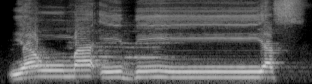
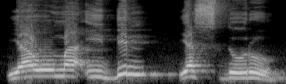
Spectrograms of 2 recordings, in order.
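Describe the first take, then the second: First: The n merges into y with a long nasal hum. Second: The n is said clearly and quickly, no hum. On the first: The speaker calls it right. "masuk ke huruf ya ... dan mendengung" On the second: The speaker calls it wrong. "contoh yang salah"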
